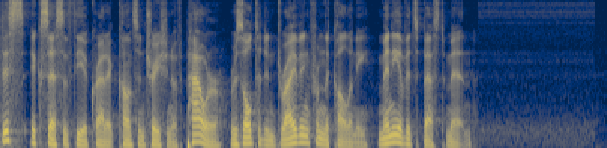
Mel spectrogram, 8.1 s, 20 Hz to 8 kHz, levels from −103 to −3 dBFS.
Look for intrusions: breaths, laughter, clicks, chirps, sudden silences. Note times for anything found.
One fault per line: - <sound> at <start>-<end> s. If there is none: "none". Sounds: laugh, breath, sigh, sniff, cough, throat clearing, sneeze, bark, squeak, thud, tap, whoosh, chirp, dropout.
none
